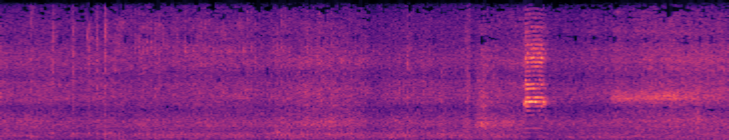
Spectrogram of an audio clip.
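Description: Steady road traffic noise, with a vehicle horn honking once, briefly and loudly, about five seconds in.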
